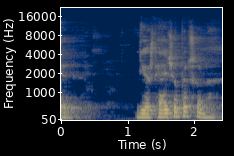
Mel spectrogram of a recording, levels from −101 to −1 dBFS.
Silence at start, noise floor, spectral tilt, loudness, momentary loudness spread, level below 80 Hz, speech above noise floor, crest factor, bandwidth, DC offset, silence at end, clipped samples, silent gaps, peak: 0 s; -75 dBFS; -6 dB/octave; -32 LUFS; 14 LU; -70 dBFS; 44 dB; 20 dB; 13.5 kHz; under 0.1%; 0 s; under 0.1%; none; -14 dBFS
